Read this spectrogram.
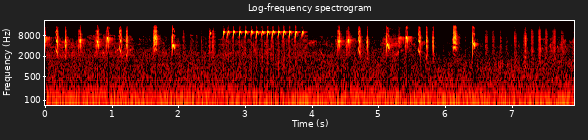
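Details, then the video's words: Lure recording of konin song meant to restart stalled birds: scattered high chirps, then a rapid, level, metallic trill of about a dozen notes lasting over a second, followed by more bright chirps and ticks. "PANCINGAN KONIN ‼konin macet pasti gacor kembali"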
